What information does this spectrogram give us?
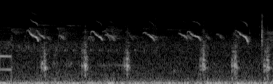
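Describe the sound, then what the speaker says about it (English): A brooding hen clucks softly among her five newly hatched baby chicks, with high, thin peeping chirps repeating steadily over a constant low background rumble. "Number 2 has 5 baby chicks."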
